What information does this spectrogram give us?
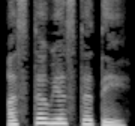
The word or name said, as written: ಅಸ್ತವ್ಯಸ್ತತೆ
